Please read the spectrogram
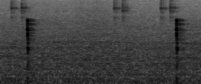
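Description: Two faint computer mouse clicks, about a second and a half apart, as moves are stepped through on a Go board program.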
